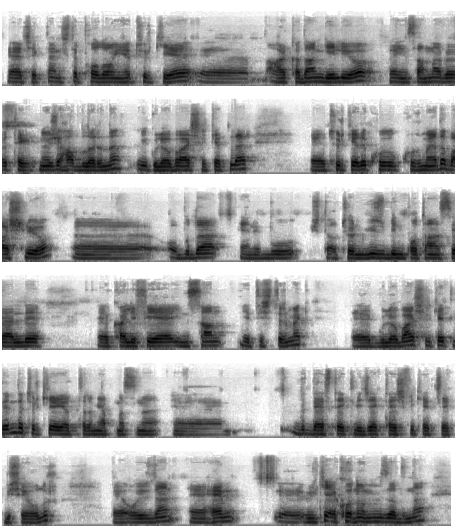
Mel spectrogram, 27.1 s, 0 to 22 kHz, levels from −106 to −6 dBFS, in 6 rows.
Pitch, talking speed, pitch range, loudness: 140 Hz, 130 wpm, 135-150 Hz, -16 LUFS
